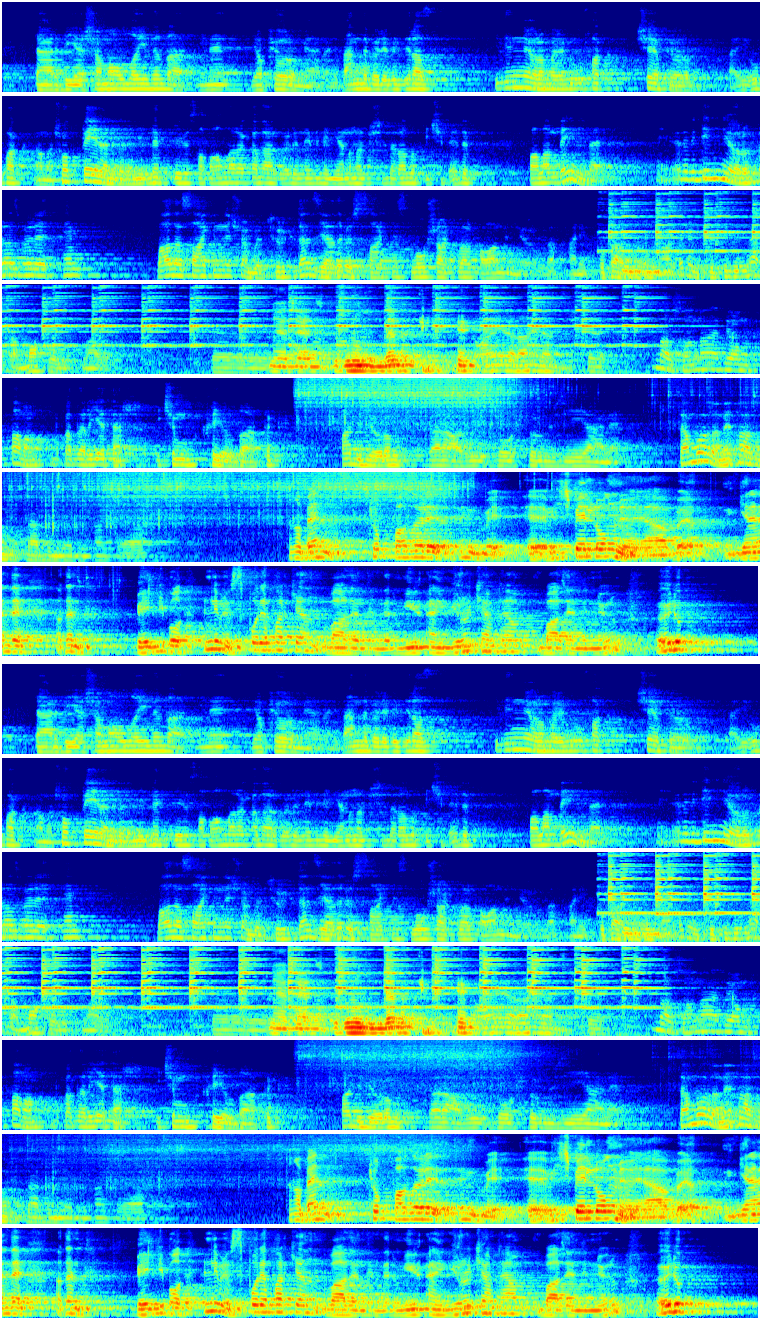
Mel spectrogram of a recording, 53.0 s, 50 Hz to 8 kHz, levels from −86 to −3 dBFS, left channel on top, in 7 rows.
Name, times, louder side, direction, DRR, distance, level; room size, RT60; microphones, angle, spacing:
voice 1, 0.3-4.3 4.9-6.0 6.4-7.0 7.3-12.3 12.9-13.6 14.1-16.0 16.7-23.8 24.8-26.5 27.5-28.8 29.2-33.1 33.7-36.5 37.1-39.4, left 1 dB, 10° left, 1 dB, 0.5 m, -35 dB
sound 1, 21.1-29.4, right 6 dB, 50° right, 0.4 m, -28 dB
voice 2, 21.4-21.7 25.4-27.0 27.3-27.4 40.8-41.3 41.6-44.9 45.1-46.4 46.8-52.3, equal, 25° right, 4 dB, 0.8 m, -22 dB
sound 2, 33.2-36.3 36.8-37.4 37.7-42.8 43.1-43.8 46.2-46.7, left 12 dB, 85° left, 0.7 m, -36 dB
16.0 x 5.5 x 8.5 m, 2.1 s
head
